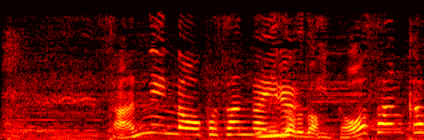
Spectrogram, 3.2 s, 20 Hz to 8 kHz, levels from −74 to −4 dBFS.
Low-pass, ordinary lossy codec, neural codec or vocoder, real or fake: 7.2 kHz; none; none; real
